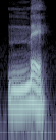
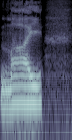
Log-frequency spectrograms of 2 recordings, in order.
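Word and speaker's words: mais: In French, remember when you combine this a and then I vowels, you get the sound e. So really open e, okay, and then you pronounce it me. Okay, so don't pronounce I, don't try to pronounce it. No, it's me. So it's not my, it's me.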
